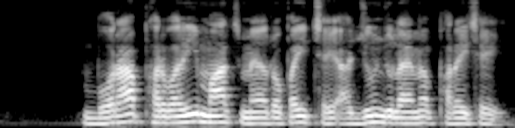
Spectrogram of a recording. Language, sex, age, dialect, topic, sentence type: Maithili, male, 18-24, Bajjika, agriculture, statement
